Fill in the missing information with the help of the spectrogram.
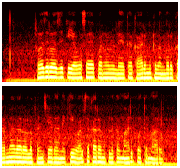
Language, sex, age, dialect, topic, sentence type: Telugu, male, 31-35, Central/Coastal, agriculture, statement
